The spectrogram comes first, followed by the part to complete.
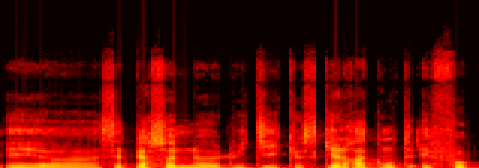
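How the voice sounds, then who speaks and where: A man talking through his reading of a film's story, halting often with fillers and restarts. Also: mid-range voice, darkish tone. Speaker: film discussion guest. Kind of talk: casual spoken film analysis.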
